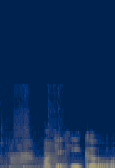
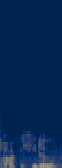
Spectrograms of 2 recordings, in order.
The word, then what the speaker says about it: Akihiko: Akihiko, okay. He kept wanting to say his name was Akihito.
